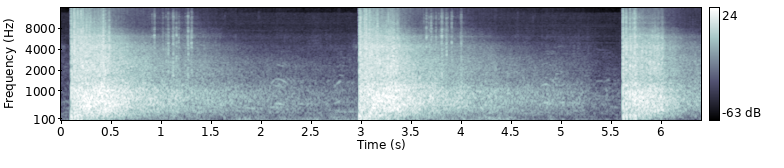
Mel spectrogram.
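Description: A squad of soldiers firing a rifle salute into the air: three sharp volleys, about three seconds apart, the last coming a little sooner, each ringing out with a long echo that fades away.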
